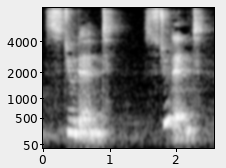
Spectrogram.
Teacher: Não tem I de apoio pra você colocar aqui no final, não tem intruso, tá? Então fecha, encerra, freia, desse Tzinho aqui no final.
